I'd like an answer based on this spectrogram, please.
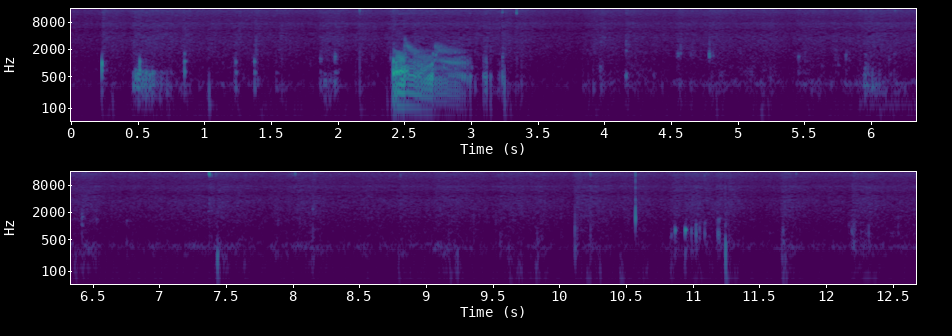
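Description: Quiet bubbling and clicking gut sounds with a few louder gurgling rumbles. Normal digestion noises after eating.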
